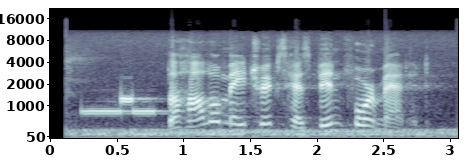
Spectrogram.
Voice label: Star Trek Computer Voice; StarTrekLCAR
